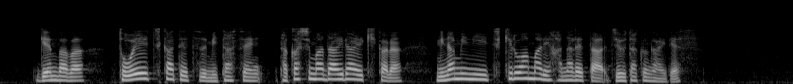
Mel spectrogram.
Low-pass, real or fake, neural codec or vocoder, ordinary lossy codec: 5.4 kHz; real; none; none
